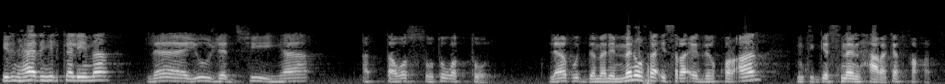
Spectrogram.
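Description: A man teaches recitation over a video call, repeating example words slowly. His voice sits a bit high and sounds husky. The audio is dull and lo-fi. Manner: repeats key words and stretches them slowly to demonstrate. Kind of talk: online tajweed lesson.

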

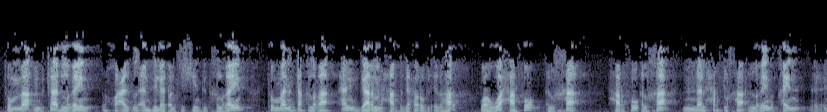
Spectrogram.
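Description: A man's voice: medium pitch, breathy edge, highs cut off. A man with a Moroccan accent teaching Quran recitation rules to students, hesitant with many fillers and repetitions. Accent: Moroccan Arabic. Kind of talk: informal rules lesson with students.

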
